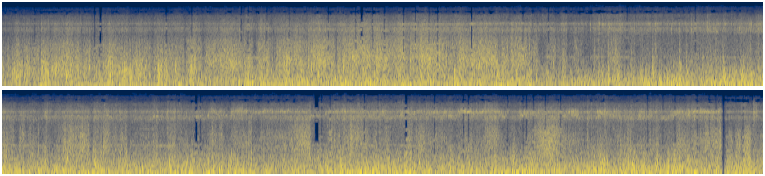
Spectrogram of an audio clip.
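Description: Steady wind buffeting a windsurfer's action-camera microphone, mixed with water rushing and splashing past the moving windsurf board.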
